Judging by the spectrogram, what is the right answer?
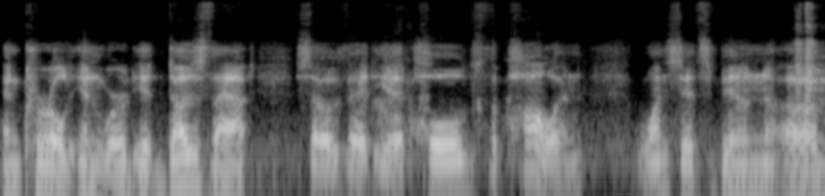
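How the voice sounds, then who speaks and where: A man's medium-pitched voice at a very slow pace, with fairly even intonation and noticeable background noise. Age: 70s. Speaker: home cook. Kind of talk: cooking tutorial. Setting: home kitchen. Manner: casual, with frequent fillers.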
